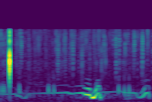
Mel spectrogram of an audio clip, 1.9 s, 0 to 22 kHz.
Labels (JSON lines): {"label": "biophony, cascading saw", "recorder": "SoundTrap 600 or HydroMoth"}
